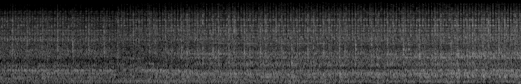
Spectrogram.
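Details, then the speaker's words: Audi S6 restarted after standing for months, recorded at the front timing case: a fast metallic rattle of about three a second that rises with a little throttle. It was faint at first but became very loud after a motorway drive; the source is unconfirmed. "Also, ich würde sagen, das kommt von hier vorne. Kommt irgendwo hier vorne her."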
